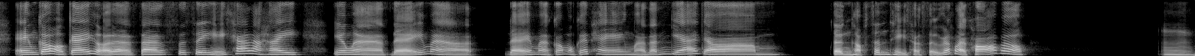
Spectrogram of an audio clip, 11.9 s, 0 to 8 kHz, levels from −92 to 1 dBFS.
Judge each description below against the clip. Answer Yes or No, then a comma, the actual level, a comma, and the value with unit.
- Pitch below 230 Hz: No, very high, 250 Hz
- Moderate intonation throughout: Yes, average, 4.8 semitones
